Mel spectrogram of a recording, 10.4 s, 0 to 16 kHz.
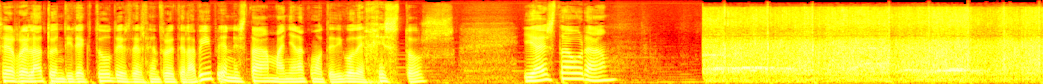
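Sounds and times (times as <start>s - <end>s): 
speech: 0.0s - 6.2s
faint cheers from parliament crowd: 7.0s - 10.4s
large crowd applauding in parliament: 7.0s - 10.4s.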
